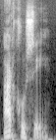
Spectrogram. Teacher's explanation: Y nos quedamos con arjo, esa vocal omicron se alarga al diptongo u, y así explicamos esta forma del dativo plural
